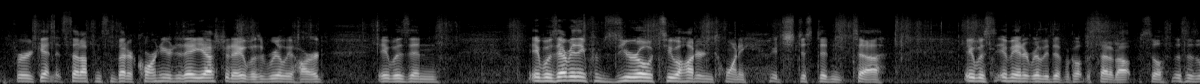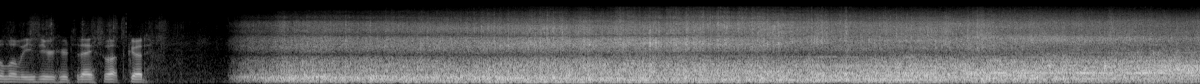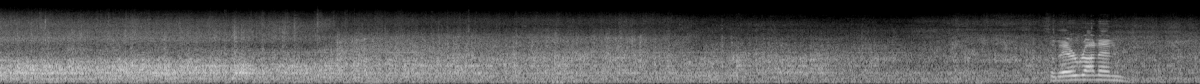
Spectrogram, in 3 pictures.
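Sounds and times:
combine harvester running: 14.3s - 36.0s.

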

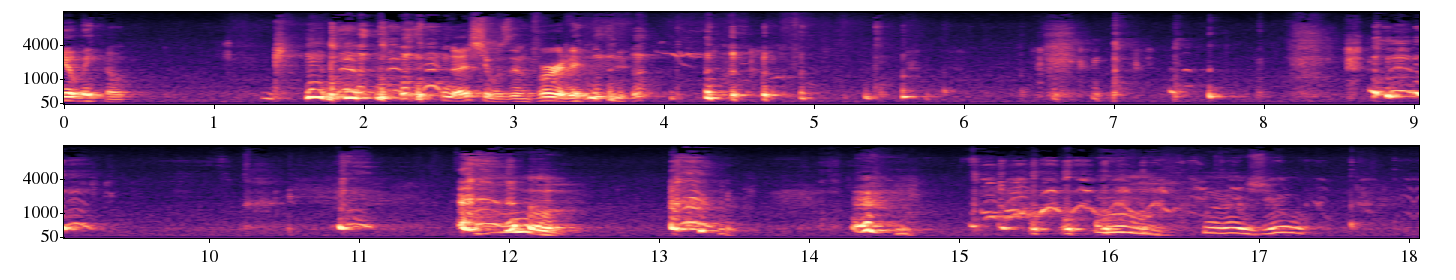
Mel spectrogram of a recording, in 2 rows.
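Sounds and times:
stifled laughter: 1.4s - 2.7s, 3.4s - 9.4s, 14.4s - 18.0s
cough-like bursts of breath: 10.3s - 12.3s.

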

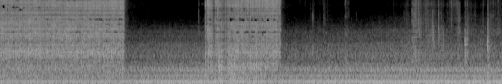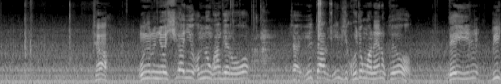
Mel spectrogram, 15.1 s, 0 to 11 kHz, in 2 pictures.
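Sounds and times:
arc welding crackling hiss: 0.0s - 2.0s, 3.1s - 4.3s
low hum: 0.0s - 15.0s.

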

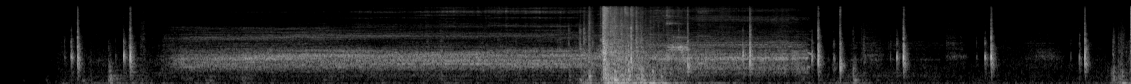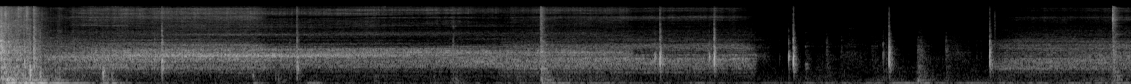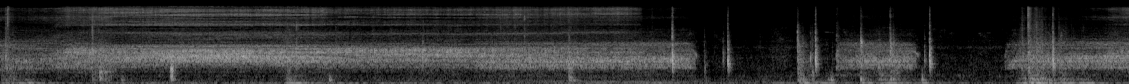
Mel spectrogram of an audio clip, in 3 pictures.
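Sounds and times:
owl hissing: 1.6s - 8.2s, 11.3s - 19.0s, 21.2s - 29.7s, 30.9s - 32.0s, 32.6s - 33.9s
sharp clicks: 5.7s - 9.2s, 10.7s - 19.4s, 21.2s - 30.0s, 32.7s - 33.9s.

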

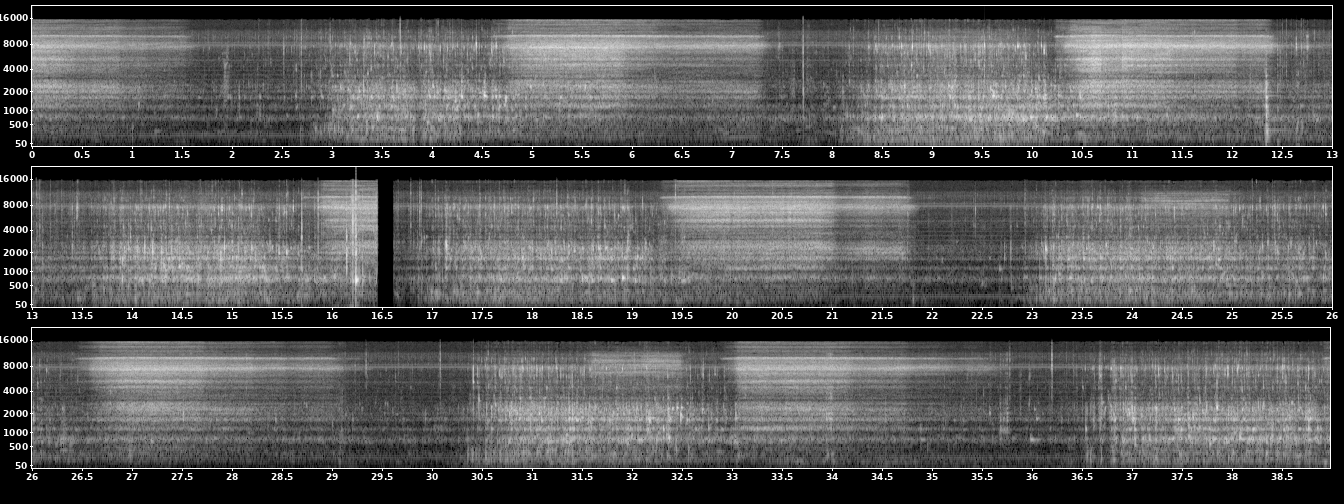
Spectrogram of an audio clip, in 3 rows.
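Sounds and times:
regulator hissing inhale: 0.0s - 1.7s, 4.8s - 7.5s, 10.2s - 12.5s, 15.8s - 16.5s, 19.3s - 21.9s, 26.5s - 29.3s, 33.0s - 35.6s
gurgling exhaled bubbles: 2.6s - 5.0s, 8.0s - 10.9s, 12.3s - 19.5s, 22.9s - 26.5s, 30.4s - 33.2s, 36.5s - 38.9s.

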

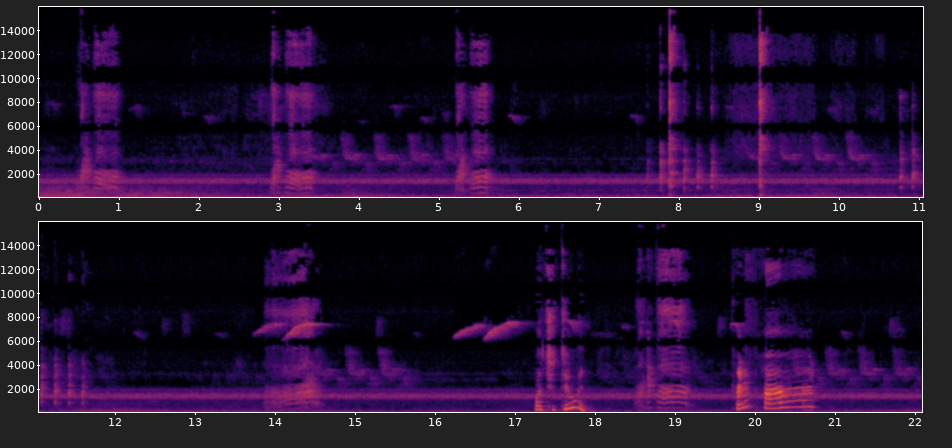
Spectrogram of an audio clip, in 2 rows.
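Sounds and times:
steady low hum: 0.0s - 22.0s
parrot squawking: 0.5s - 1.1s, 2.8s - 3.6s, 5.2s - 5.8s, 7.6s - 8.5s, 10.7s - 11.7s, 13.8s - 14.7s, 18.5s - 19.3s.

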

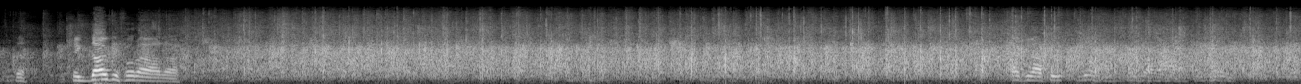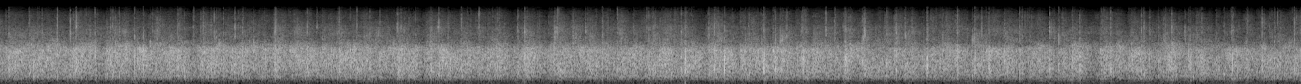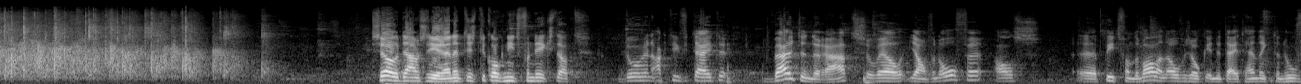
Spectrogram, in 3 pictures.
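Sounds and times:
crowd applause: 0.0s - 29.0s.

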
